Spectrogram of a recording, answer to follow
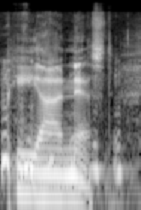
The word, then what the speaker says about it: pianist: There's a third syllable. Pianist.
